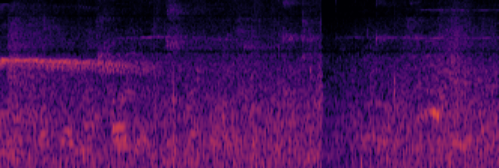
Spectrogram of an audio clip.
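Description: Referee's whistle blown in one long steady blast that ends about a second in, with players' voices calling on the pitch around it. The sound drops abruptly about two and a half seconds in.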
